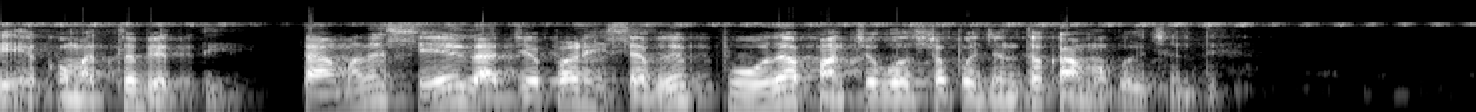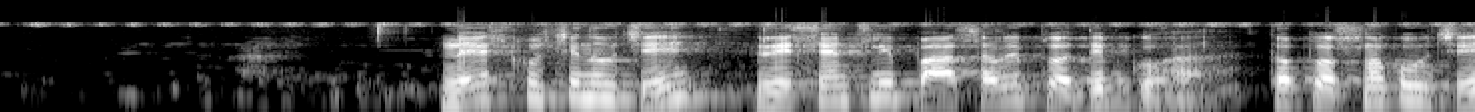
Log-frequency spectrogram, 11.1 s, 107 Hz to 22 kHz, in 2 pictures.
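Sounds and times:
faint murmur of man's voice: 6.0 - 8.6.

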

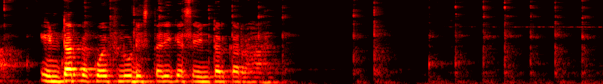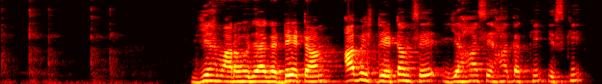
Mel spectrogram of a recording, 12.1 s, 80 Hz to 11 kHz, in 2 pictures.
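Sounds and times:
marker tapping on a whiteboard: 0.0 - 7.6.

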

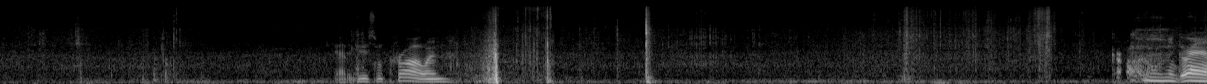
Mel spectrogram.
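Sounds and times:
corn stalks rustling: 4.4 - 12.0
stalk snapping: 4.8 - 7.7, 8.8 - 10.9.

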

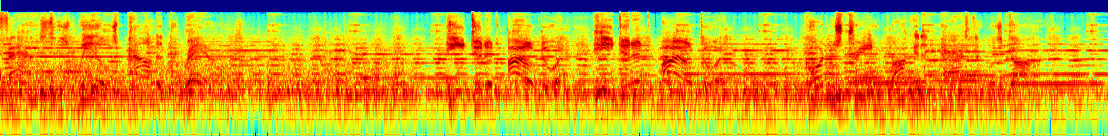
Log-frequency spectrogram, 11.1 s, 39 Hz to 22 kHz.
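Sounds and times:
background music: 0.0 - 11.0
steam locomotive running: 0.0 - 11.0
wheels beating on rails: 0.0 - 11.0.

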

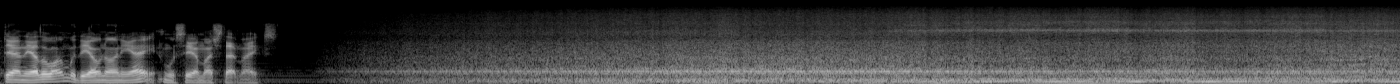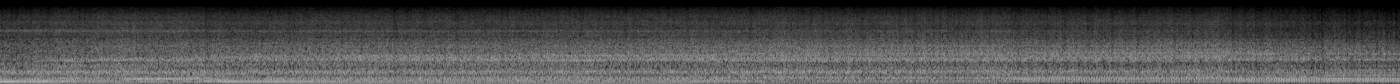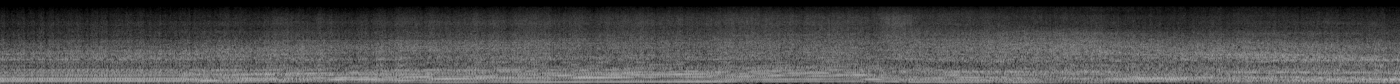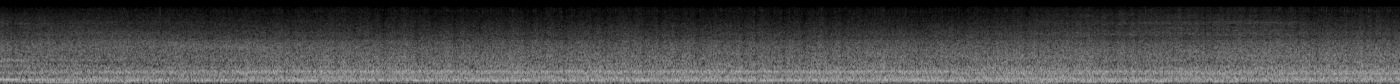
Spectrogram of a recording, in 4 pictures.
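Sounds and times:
car engine revving on dyno: 3.2 - 56.0.

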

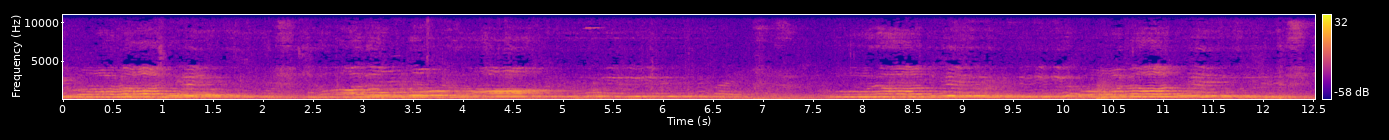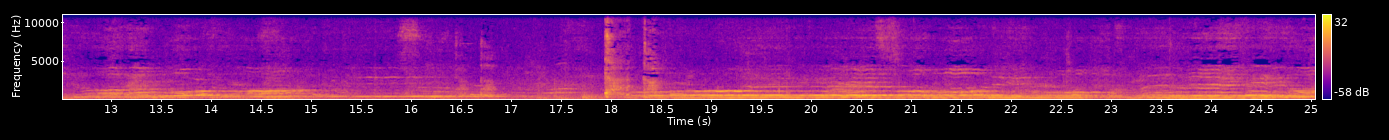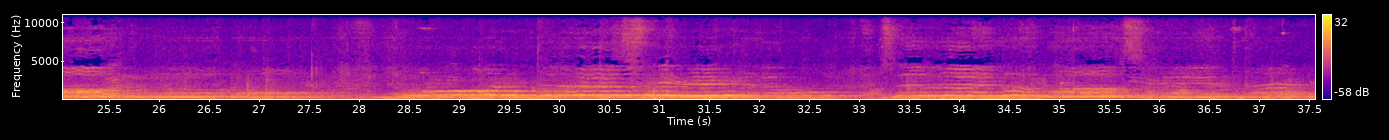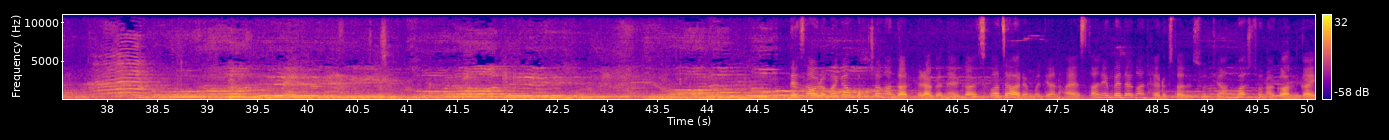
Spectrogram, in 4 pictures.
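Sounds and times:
mixed choir singing a cappella: 0.0 - 50.0.

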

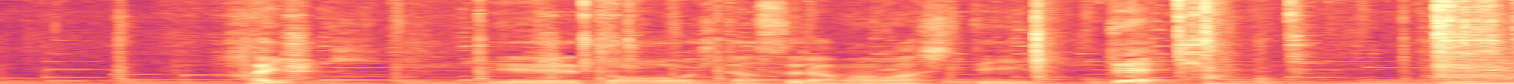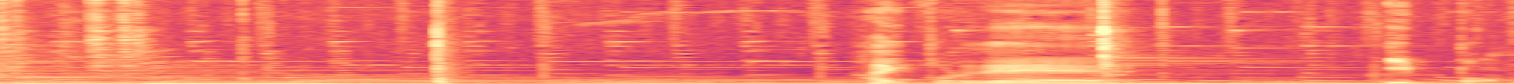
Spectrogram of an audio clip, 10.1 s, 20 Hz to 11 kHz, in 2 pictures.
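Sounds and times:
guitar string rising in pitch: 4.6 - 10.0.

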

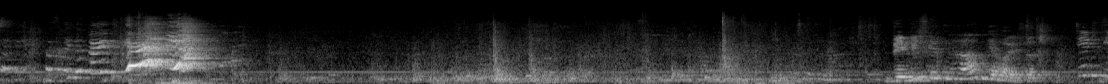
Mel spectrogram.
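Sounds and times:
faint steady hum: 0.0 - 11.0
audience movement sounds: 2.2 - 9.1.

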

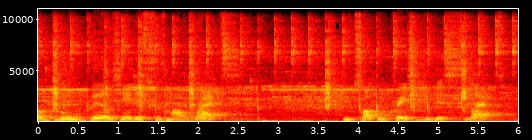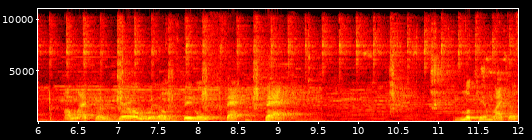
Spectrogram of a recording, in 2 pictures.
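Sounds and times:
instrumental hip hop beat: 0.0 - 12.0.

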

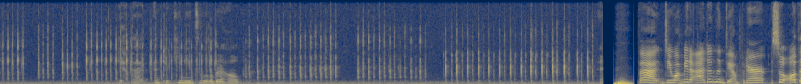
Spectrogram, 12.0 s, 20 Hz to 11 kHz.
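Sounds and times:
fast typing on mechanical keyboard: 0.0 - 9.0.

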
